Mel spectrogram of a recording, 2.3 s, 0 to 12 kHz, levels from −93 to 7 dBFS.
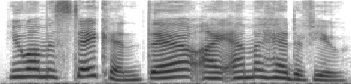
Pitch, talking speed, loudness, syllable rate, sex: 240 Hz, 230 wpm, -16 LUFS, 6.3 syllables/s, female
